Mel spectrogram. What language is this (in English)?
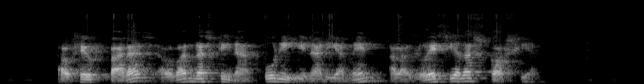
Catalan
